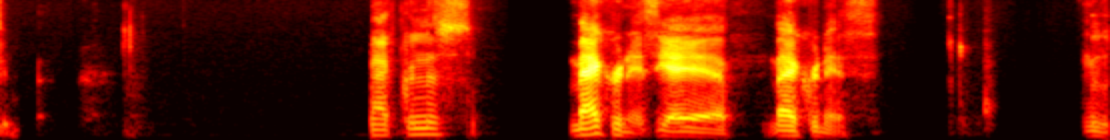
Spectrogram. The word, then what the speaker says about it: Macrinus: There's Marcus, which is Pedro's character, but then Marcinius, I think it was Denzel's character. Or how do you pronounce it? Macrinus? Macrinus, yeah.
